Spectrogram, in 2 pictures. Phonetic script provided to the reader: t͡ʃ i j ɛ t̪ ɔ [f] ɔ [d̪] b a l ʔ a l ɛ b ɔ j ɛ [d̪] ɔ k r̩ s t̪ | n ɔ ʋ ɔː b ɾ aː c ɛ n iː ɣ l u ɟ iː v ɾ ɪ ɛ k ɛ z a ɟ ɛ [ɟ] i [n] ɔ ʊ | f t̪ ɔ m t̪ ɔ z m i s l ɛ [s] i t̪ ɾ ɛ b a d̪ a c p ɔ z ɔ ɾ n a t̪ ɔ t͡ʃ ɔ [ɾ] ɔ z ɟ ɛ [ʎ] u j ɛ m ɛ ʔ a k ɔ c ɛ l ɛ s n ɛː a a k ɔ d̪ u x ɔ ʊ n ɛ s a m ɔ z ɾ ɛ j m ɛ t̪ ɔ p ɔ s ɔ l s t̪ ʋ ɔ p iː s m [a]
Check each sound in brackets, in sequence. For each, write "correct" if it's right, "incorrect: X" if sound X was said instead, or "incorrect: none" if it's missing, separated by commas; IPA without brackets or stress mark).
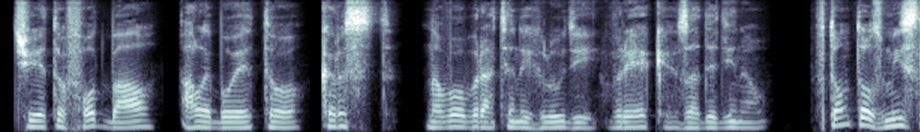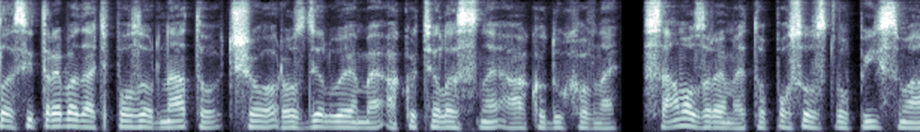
correct, correct, incorrect: t̪, correct, correct, correct, correct, incorrect: l, correct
